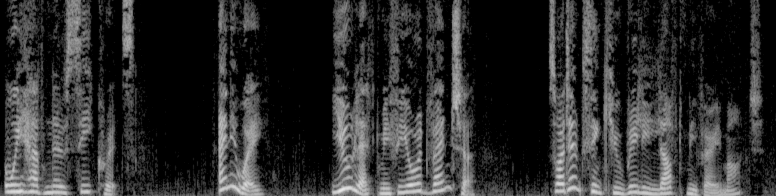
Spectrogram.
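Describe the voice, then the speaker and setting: A young wife in a storybook, put on by a male narrator. Her voice is high and very lively in pitch, yet she is cool, frank and matter-of-fact. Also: normal speed, pauses often, dry recording, exaggerated voice. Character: cool, frank young married woman, former sweetheart. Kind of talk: audiobook character voice.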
